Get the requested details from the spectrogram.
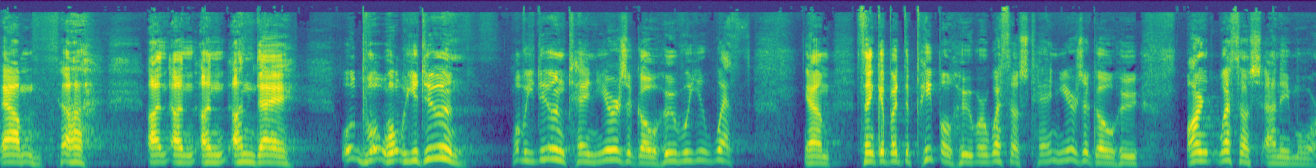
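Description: Long, frequent pauses break up the speech of a man with a Northern Irish accent and a high pitch. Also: ordinary pitch variation, moderate pace. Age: 60s. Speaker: pastor. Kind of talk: sermon. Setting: church.

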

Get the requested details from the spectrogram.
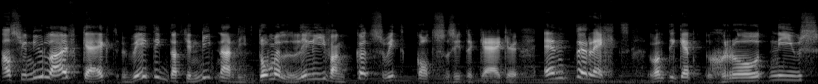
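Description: A man's put-on character voice, extremely high in pitch, nasal and whiny, with a whiny tone, big swings in loudness, hardly any pauses and music in the background. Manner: whiny, irritating, complaining.

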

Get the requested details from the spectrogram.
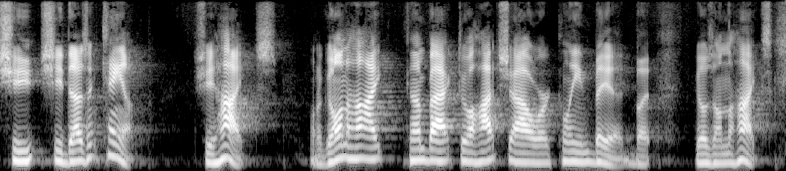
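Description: Bright and sharp in tone, a man speaks at medium pitch and a moderate pace, with ordinary pitch variation. The recording is very clean, the background silent. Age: 60s. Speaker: guest preacher. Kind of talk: sermon. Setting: church.

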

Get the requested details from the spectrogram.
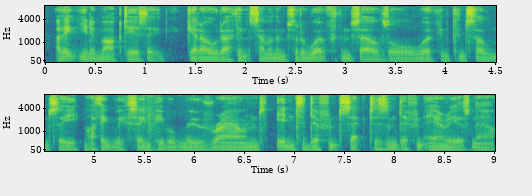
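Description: On a very clean recording with a silent background, a man with a British accent speaks at a fairly quick pace in a very deep, low pitch, with monotone, flat intonation and a dark, mellow tone. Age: 50s. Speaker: advertising agency executive. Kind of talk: interview.

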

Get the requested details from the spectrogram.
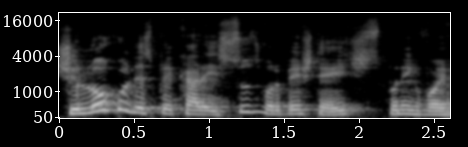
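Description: The recording is very clean, the background silent. A man's tone is dark and mellow. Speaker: preacher. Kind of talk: sermon. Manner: halting.

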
